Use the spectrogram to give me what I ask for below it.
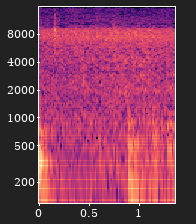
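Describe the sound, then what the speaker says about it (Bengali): Rain falls in a village courtyard as a steady, close hiss with soft patter, briefly joined by a faint low murmur midway. "বৃষ্টি আছে যে বৃষ্টি পড়তেছে এখন বৃষ্টি হইতেছে"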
